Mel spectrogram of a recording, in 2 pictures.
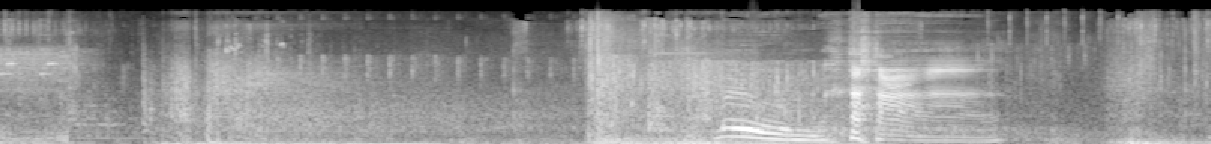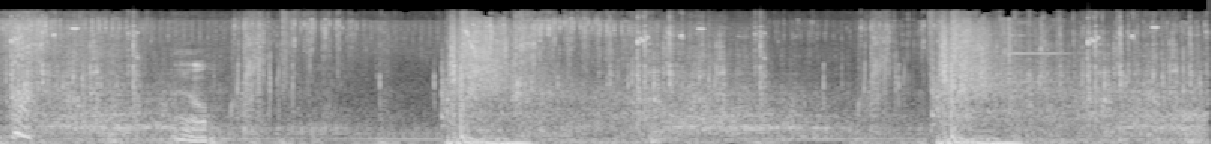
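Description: A laser gun fires sizzling bursts.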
